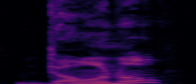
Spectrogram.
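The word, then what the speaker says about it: Domhnall: name I think it's domal Don it's Donal Donal Donal I know there an m in there don't pronounce it the m and the H are silent yeah it's an Irish thing Don Mr redheaded from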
